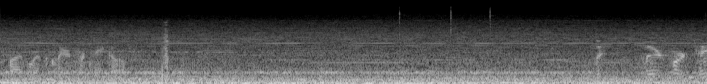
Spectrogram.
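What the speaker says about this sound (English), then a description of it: "Cessna 9 Alpha Zulu, winds 269 and 15, runway 25 left, cleared for takeoff." A Cessna in the game Microsoft Flight Simulator 2020 takes off, its engine a steady loud drone, while radio chatter crackles over it in short bursts.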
